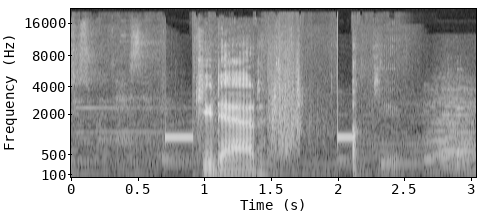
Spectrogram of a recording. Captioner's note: beep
